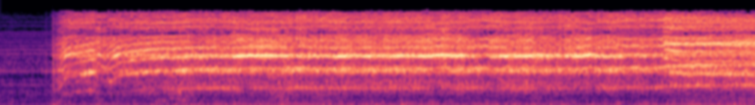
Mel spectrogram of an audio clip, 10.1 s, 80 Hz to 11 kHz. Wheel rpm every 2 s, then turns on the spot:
70, 160, 160, 160, 160.
none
